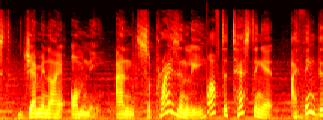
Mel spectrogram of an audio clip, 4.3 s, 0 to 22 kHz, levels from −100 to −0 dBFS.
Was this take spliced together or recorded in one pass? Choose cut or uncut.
cut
